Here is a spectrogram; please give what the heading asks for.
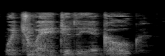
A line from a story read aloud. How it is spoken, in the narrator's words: In a dry rasp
